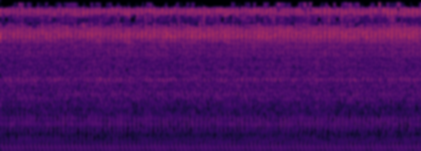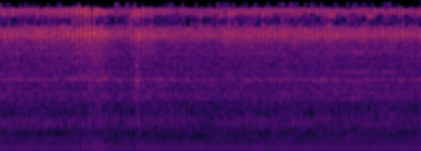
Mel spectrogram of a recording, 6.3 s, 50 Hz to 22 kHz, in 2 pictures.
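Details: Landworks 20-ton log splitter's new single-cylinder engine just fired up, loose choke lever creeping toward run; putters evenly at about four beats a second, bogs briefly under hydraulic load then recovers smoothly, quieter than expected; healthy normal running.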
